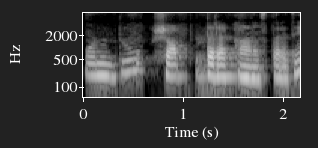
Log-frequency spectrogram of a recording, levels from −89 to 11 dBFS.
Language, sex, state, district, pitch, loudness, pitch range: Kannada, female, Karnataka, Bangalore, 190 Hz, -19 LUFS, 185-200 Hz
